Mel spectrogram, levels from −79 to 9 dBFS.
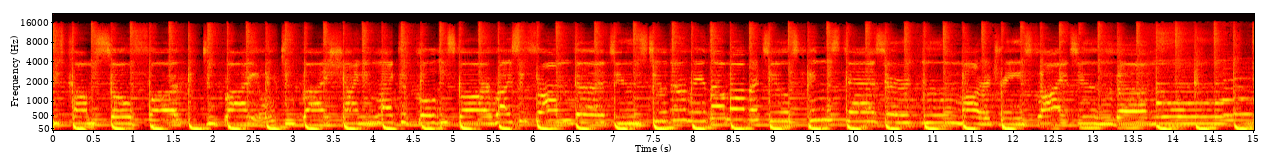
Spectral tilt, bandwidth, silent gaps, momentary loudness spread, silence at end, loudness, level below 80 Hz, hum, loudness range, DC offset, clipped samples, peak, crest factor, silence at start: -4 dB/octave; 17 kHz; none; 2 LU; 0 s; -14 LUFS; -18 dBFS; none; 1 LU; under 0.1%; under 0.1%; -2 dBFS; 12 dB; 0 s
